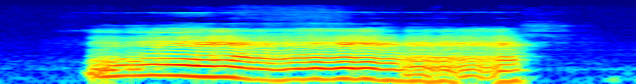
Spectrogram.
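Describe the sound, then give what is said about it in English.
A deep, voiced groan rises out of silence and holds for about two seconds near a road of yellow brick. It stays low and steady with a slight wavering in pitch, then stops abruptly. No other sounds are present. “she was startled to hear a deep groan nearby.”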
